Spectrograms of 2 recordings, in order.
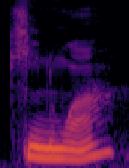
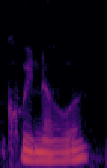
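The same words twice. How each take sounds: First: Quinoa said as "keen-wah", two syllables; correct quinoa. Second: Quinoa said "kwin-oh-ah", three syllables; wrong quinoa. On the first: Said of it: "I said it right". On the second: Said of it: "I said it right, it's not quinoa". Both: Shown as a demonstration.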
